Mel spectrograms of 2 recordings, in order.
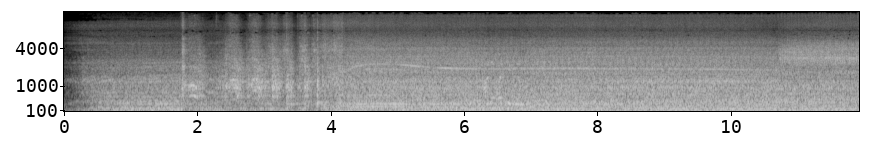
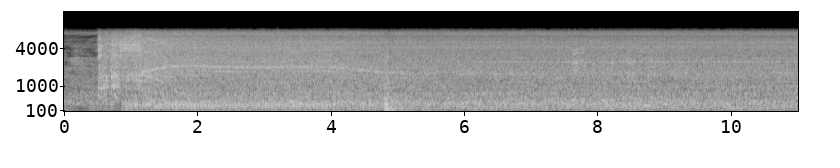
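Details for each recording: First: Toyota Corolla GLi 4A-FE with hard starting, high cold idle, dropping hot idle and stalling on shifting to R/D: cranks, catches, then a slightly uneven, lumpy idle; ignition timing too far advanced, vacuum hose found misconnected. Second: Toyota GLI 4A-FE engine after repair, formerly hard-starting, noisy and stalling on shifts: cranks briefly, catches cleanly and settles into a steady even idle with no misses, holding when shifted to reverse and drive.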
